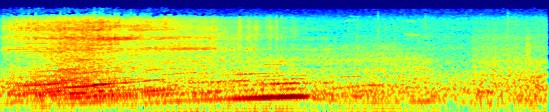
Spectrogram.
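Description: Road traffic: a motor vehicle's engine passing close, its hum gliding downward and cutting off about four and a half seconds in, over continuous traffic noise.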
